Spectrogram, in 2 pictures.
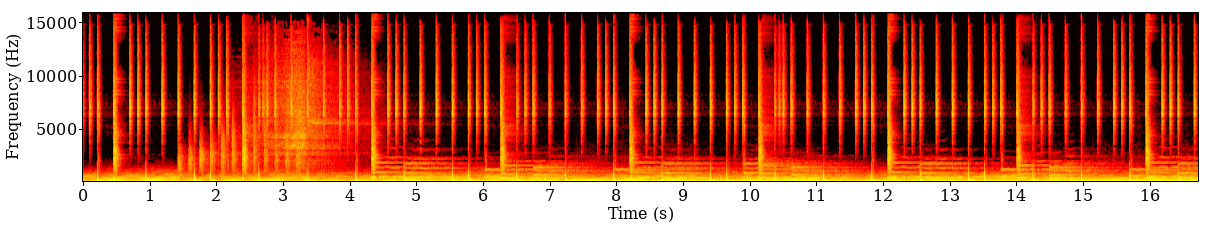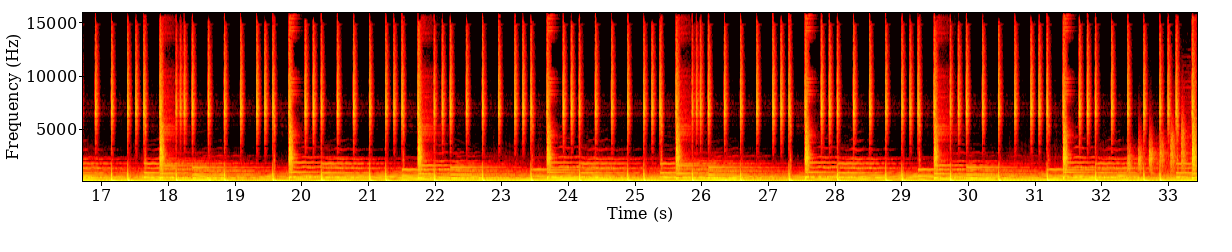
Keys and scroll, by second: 19.7 u, 31.0 p.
